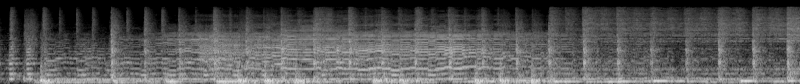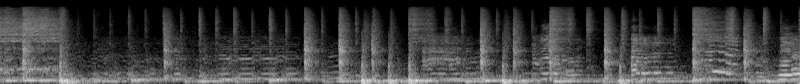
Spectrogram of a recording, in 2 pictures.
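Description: Live improvised jazz on saxophone, upright bass and drum kit, with the drums busy throughout under a walking low bass line. A bright, dense upper layer fills the first half and drops away suddenly a little past halfway, leaving bass and drums to carry on.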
